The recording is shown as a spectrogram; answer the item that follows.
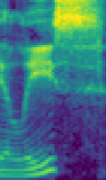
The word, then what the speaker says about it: Elise: is it am i saying it right the elise the elise yep they still make that one they still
